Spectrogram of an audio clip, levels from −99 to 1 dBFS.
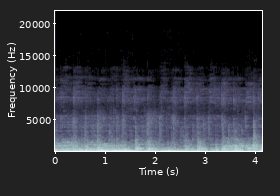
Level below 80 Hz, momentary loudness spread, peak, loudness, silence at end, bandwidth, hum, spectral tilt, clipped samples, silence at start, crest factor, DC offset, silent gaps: -20 dBFS; 7 LU; -4 dBFS; -19 LUFS; 0 s; 9 kHz; none; -9 dB/octave; under 0.1%; 0 s; 14 dB; under 0.1%; none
